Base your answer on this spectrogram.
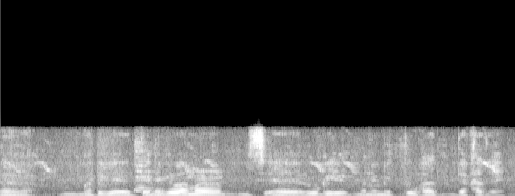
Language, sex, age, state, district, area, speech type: Assamese, male, 45-60, Assam, Golaghat, urban, spontaneous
